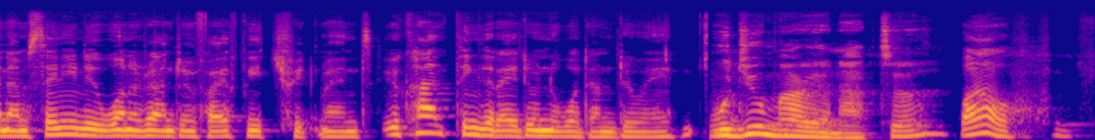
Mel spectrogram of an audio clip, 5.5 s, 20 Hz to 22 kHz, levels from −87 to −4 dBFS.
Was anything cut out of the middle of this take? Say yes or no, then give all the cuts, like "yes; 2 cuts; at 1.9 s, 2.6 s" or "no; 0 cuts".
yes; 3 cuts; at 1.9 s, 3.5 s, 4.7 s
